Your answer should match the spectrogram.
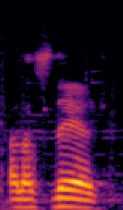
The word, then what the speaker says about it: Alasdair: Il film è tratto dall'omonimo romanzo scritto da Alasdair Gray, credo si dica Alasdair e di Glasgow, correggetemi sulla pronuncia.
